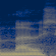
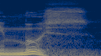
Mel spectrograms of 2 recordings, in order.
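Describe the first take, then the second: First: The vowel sounds like 'ow'. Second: The vowel sounds like 'oo'. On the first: "instead of saying mouse" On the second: "In Scotland, ... we say moose"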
